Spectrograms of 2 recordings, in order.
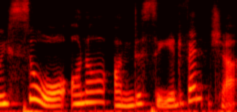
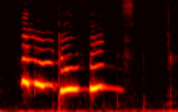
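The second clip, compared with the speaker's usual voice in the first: very high, very loud, piercing dolphin-like squeak; 8 dB louder than usual. Showing listeners how to speak dolphin, greeting the dolphins in a squeaky dolphin voice. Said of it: "nice and ear-piercing".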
